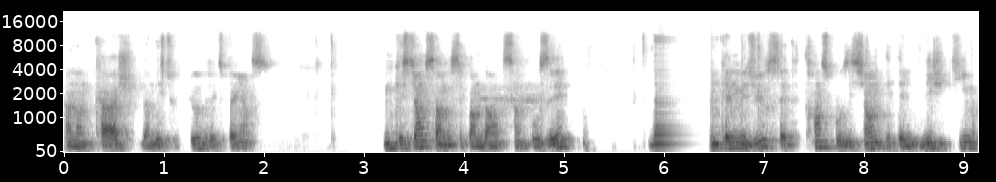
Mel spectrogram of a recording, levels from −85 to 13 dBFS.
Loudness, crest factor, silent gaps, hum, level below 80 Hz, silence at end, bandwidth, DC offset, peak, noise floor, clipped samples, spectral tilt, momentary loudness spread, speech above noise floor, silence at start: -26 LUFS; 18 dB; 2.84-3.18 s; none; -66 dBFS; 0 s; 12 kHz; under 0.1%; -8 dBFS; -69 dBFS; under 0.1%; -6.5 dB/octave; 8 LU; 44 dB; 0 s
